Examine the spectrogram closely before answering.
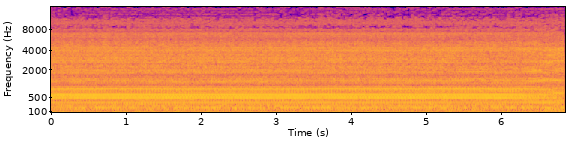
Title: Compresser foulty abnormal sound #hvac #youtubeshorts #hardwork #actechnician #acrepair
